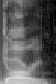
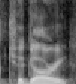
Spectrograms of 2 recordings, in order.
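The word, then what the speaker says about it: K'gari: suspected dingo attack on Gari. In the past, I've pronounced this island as Kagari. Uh but it's but it's um it's not Kagari.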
